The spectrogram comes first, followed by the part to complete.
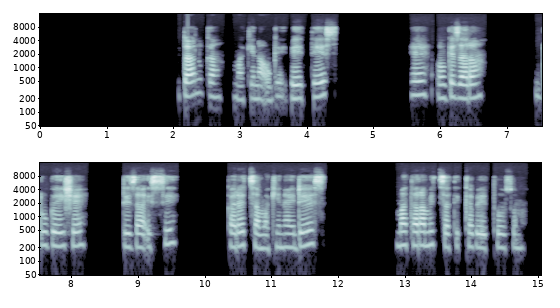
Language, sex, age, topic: Gamo, female, 25-35, government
